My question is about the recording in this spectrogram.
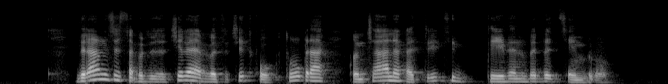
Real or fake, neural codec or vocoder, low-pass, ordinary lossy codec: fake; codec, 44.1 kHz, 2.6 kbps, DAC; 14.4 kHz; none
